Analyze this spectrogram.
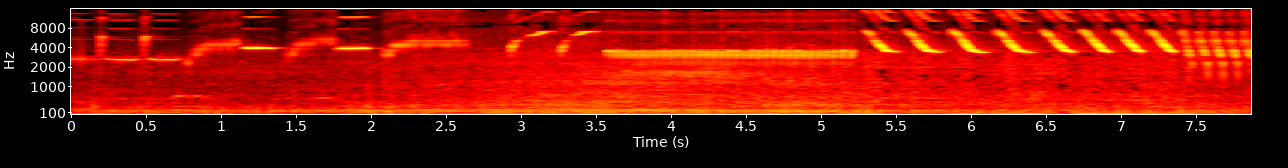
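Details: Canary training song made of varied whistled notes and upslurs, a long steady buzzy roll, then a run of rapid descending sweeps repeated about ten times, with a fast trill at the end.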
